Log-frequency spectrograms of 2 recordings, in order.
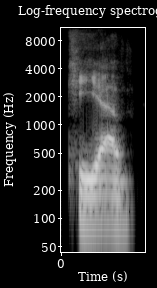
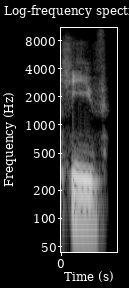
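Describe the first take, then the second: First: The name is said the Russian way, Kiev. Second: The name is said the Ukrainian way, Kyiv. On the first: The speaker calls it wrong. "the Russian pronunciation" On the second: The speaker calls it right. "which is the Ukrainian pronunciation"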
